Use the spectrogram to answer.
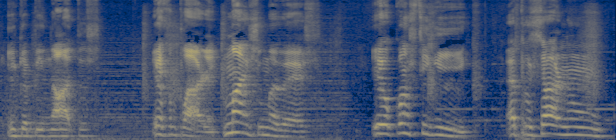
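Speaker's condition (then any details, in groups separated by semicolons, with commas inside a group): Cerebral palsy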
